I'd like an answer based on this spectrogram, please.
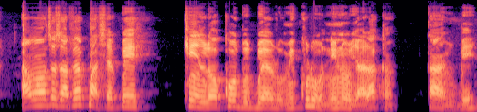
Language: Yoruba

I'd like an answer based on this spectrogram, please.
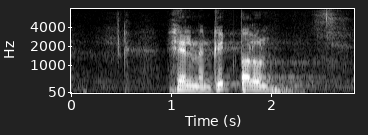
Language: Estonian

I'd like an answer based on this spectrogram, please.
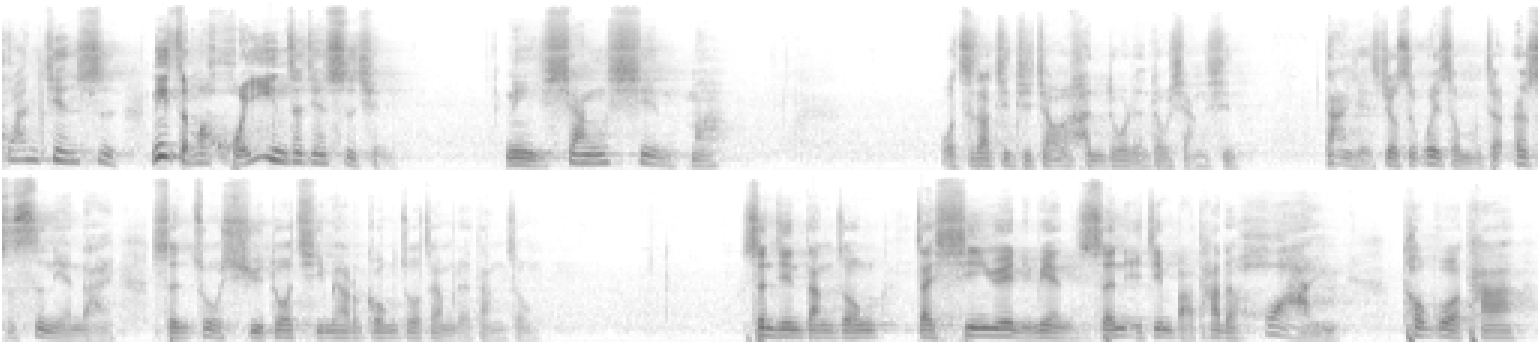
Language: Chinese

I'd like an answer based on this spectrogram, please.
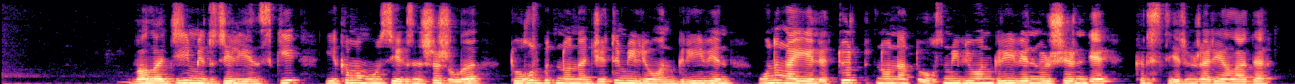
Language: Kazakh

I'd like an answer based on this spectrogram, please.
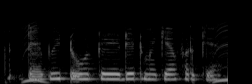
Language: Hindi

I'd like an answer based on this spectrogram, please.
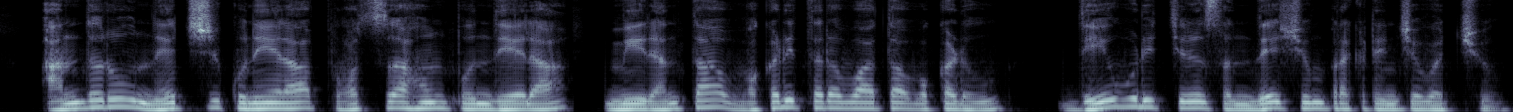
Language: Telugu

